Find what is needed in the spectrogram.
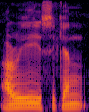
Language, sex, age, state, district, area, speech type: Assamese, male, 30-45, Assam, Tinsukia, urban, spontaneous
